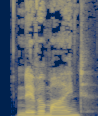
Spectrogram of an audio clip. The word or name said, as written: never mind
